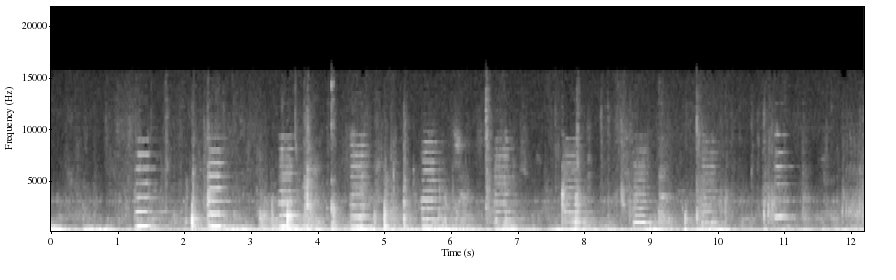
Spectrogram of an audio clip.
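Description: A slow electronic melody of single short notes, about one a second, played by the electronic voting system while the vote is open, over low room murmur.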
